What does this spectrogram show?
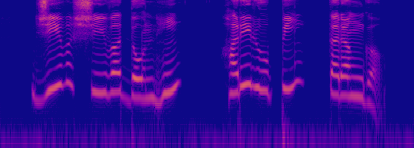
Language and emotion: Marathi, neutral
